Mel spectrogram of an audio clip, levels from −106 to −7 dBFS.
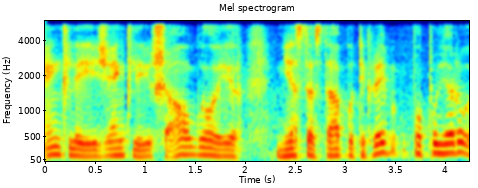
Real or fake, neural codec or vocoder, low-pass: fake; codec, 16 kHz, 0.8 kbps, ZipCodec; 5.4 kHz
